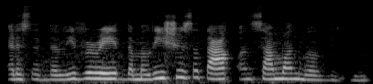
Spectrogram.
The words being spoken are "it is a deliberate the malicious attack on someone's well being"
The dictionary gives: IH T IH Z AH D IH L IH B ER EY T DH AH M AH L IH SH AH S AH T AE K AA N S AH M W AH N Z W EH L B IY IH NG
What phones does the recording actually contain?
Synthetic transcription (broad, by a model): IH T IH S AH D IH L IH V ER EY T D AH M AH L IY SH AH S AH T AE K AA N S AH M W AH N W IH L B IY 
